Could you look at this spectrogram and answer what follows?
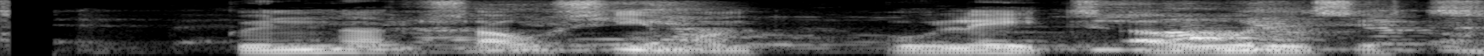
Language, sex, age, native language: Icelandic, male, 13, Icelandic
